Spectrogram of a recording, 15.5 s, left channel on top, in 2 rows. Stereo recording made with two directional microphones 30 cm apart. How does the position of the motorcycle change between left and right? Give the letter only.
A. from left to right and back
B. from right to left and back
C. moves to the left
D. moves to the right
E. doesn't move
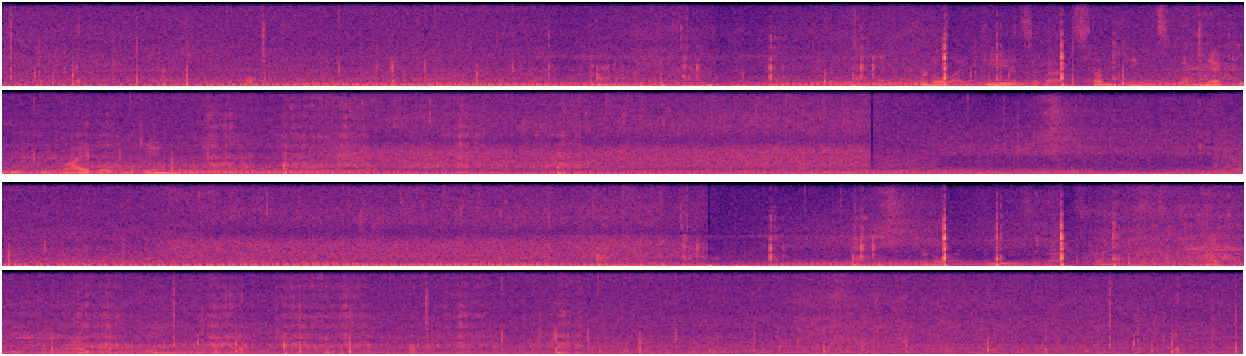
C.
